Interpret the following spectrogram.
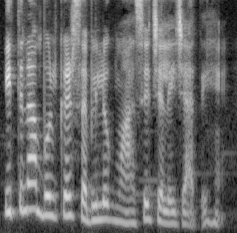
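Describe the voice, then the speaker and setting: Woman narrating a story, medium pitch. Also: very animated, moderate pace, darkish tone.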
